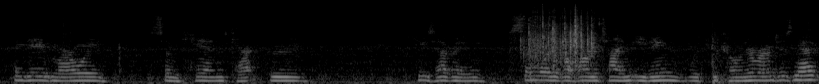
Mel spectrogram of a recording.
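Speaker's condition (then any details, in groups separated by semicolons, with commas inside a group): No condition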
